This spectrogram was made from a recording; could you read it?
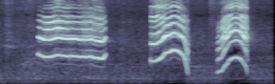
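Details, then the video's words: Green Indian ringneck parakeet, described as a chatty bird talking a lot in Hindi, gives three harmonic, voice-like notes: a long level one of almost a second, then two shorter arched notes that bend downward at their ends. "Ringneck Green Parrot Talking Hindi More || Baatuni mithu bahut baat kar raha hain"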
